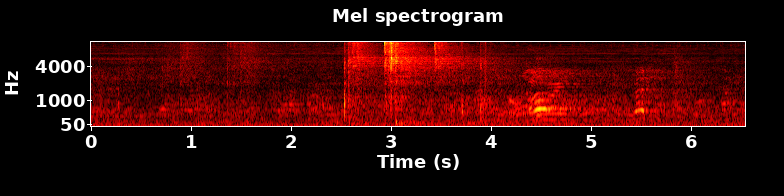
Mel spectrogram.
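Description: Steel longswords striking in a fencing exchange: a few sharp clashes and knocks, about two and a half to three and a half seconds in, the strongest ringing briefly. They are followed by a man's short shouted calls.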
